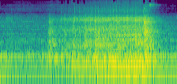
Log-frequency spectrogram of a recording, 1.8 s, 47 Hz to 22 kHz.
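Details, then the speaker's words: Juki DLN-415 industrial lockstitch sewing machine driven by its original clutch motor, before servo motor install: motor hum rises to a fast, even whirring buzz as the clutch bites and the machine sews, then settles back; normal sewing. "So just to show you how fast it can be, okay, the clutch and starts the machine sewing."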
